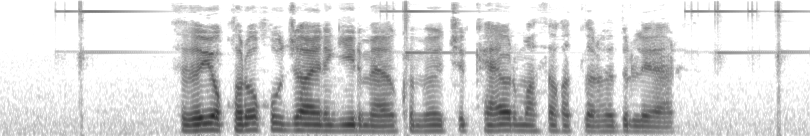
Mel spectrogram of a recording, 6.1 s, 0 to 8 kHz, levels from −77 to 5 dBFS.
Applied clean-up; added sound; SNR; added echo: none; Bicycle bell; 19 dB; none.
